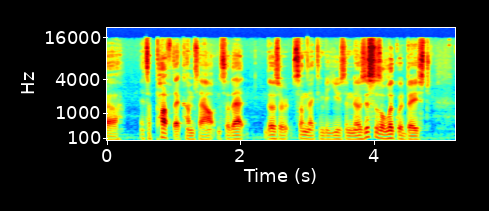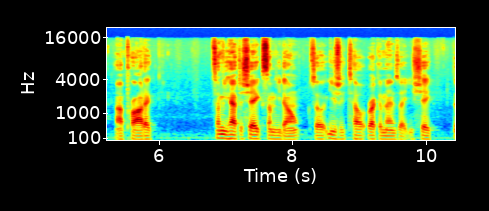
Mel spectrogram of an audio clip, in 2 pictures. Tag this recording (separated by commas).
Speech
